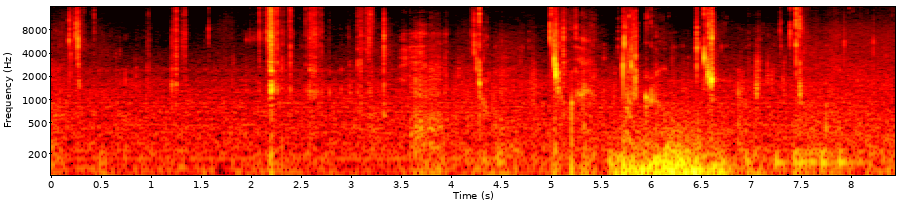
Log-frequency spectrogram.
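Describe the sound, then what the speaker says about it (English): Someone bites into a hazelnut wafer and chews it up close, with crisp snaps and crunches scattered over several seconds and a louder, denser patch of chewing toward the end, no talking. "Hazelnut wafer."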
